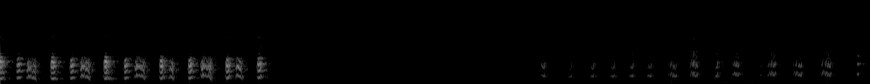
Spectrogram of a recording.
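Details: A fighting pet chukar partridge gives a fast burst of loud, harsh clucks, falls silent, then resumes with quieter, evenly spaced chuk notes that build again. A faint high hum runs throughout.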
